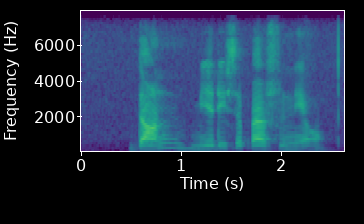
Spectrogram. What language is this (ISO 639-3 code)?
afr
